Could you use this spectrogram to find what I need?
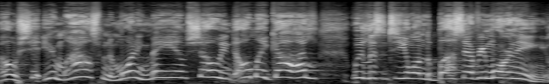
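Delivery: put-on high, excited kid fan voice; voicing an eager little kid, pitched high. Kid fan gushing to a radio host, high and excited.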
